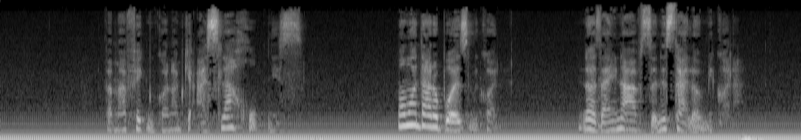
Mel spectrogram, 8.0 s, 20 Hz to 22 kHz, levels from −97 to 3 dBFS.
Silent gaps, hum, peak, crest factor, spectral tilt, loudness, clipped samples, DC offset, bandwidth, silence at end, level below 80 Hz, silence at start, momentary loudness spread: none; 50 Hz at -30 dBFS; -8 dBFS; 20 dB; -4.5 dB/octave; -29 LUFS; under 0.1%; under 0.1%; 18 kHz; 0 s; -30 dBFS; 0 s; 10 LU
